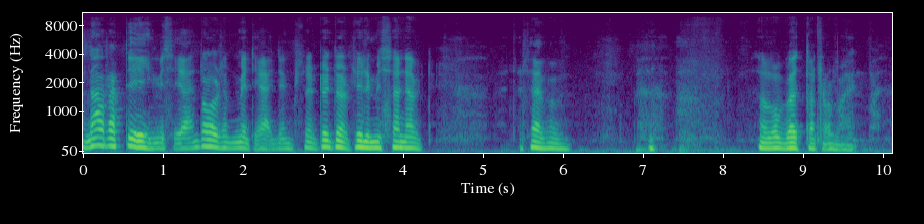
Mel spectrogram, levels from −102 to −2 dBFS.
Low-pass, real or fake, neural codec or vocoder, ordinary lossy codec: 9.9 kHz; fake; codec, 16 kHz in and 24 kHz out, 2.2 kbps, FireRedTTS-2 codec; none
